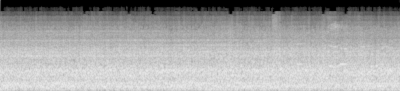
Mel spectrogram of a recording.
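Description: Steady running noise of an MTR East Rail Line MLR electric train in motion, heard from inside the passenger car.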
